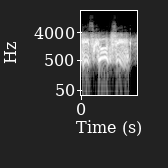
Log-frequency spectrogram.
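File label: Serbian bailout mood med, speech; War Thunder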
